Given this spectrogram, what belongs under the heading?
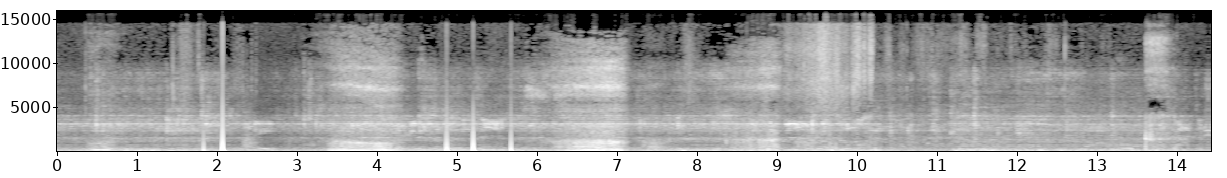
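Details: Two loud, rough, rattling snores about three seconds apart from a husband asleep during a televised Blackhawks playoff game, with room noise and TV; ordinary snoring.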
